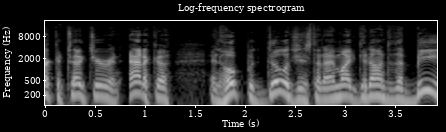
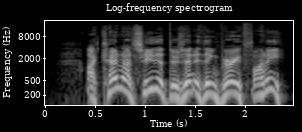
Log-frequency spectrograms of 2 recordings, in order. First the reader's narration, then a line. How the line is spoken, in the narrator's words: cried our client, flushing up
